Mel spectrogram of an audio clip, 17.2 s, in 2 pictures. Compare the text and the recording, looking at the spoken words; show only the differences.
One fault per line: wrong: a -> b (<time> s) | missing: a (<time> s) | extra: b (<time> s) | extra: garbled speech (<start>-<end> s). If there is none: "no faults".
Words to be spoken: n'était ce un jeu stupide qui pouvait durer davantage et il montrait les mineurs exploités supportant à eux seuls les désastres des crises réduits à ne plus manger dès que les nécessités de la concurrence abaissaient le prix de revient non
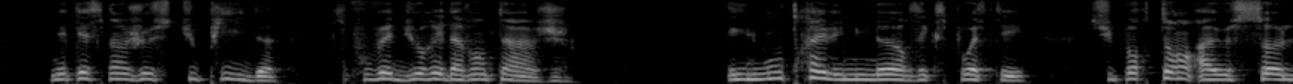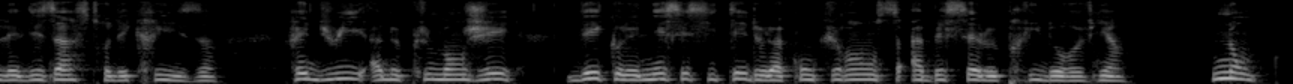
no faults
